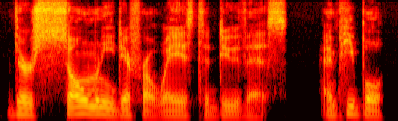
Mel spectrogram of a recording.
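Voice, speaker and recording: A man's voice: sits low, animated, brisk, mellow, no echo, studio quality. A man giving conversational marketing advice as an interview guest, informal, opinionated and emphatic, often voicing imagined quotes. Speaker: podcast producer, interview guest.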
